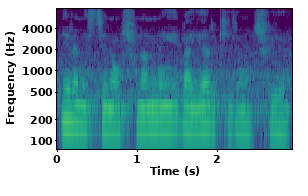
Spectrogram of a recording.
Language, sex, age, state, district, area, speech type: Bodo, female, 30-45, Assam, Kokrajhar, rural, spontaneous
